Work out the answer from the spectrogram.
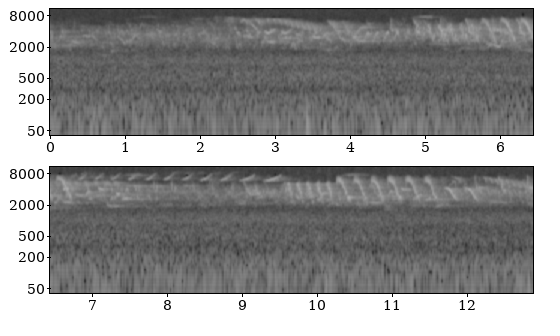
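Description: Many small birds chirping and singing together, a dense run of quick high chirps and trills that gets louder about three seconds in.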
